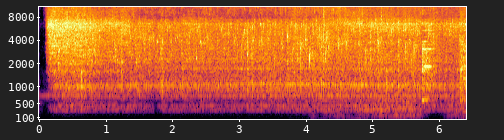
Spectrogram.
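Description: Sliced medium onions hit hot oil for mutton chaap masala with a sudden loud hiss that settles into a steady, close, continuous sizzle with faint crackles throughout.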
